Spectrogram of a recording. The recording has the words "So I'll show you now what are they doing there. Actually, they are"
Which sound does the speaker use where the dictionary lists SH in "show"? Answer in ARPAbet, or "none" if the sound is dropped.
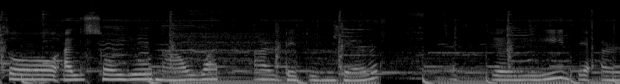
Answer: S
